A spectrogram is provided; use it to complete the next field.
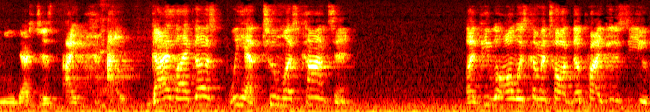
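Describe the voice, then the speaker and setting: A man speaks at a very fast pace, leaving long, frequent pauses. His loudness swings widely. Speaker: leadership speaker and executive coach. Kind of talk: casual chat. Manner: animated.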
